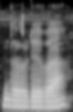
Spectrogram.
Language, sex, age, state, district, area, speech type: Odia, male, 18-30, Odisha, Nuapada, urban, spontaneous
